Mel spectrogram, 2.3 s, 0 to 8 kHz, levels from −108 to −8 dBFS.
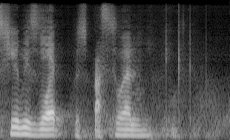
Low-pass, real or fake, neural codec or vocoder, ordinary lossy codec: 7.2 kHz; fake; codec, 16 kHz, 0.5 kbps, FreqCodec, larger model; none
